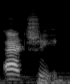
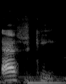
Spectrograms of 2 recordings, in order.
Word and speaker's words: Aqshy: It is AQSHY. So it's Akshi, not Ashki. Hey. You know that I who's the don't GM? pronounce things correctly. I'm just waiting for like Actually, I've been calling it Ashkey. I didn't realize it was Akshi, so I'm going to be calling it that from now on.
